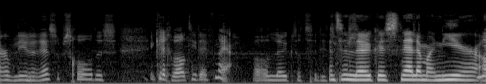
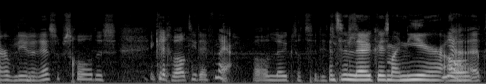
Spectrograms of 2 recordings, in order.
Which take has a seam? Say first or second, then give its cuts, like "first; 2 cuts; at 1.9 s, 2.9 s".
second; 1 cut; at 3.9 s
